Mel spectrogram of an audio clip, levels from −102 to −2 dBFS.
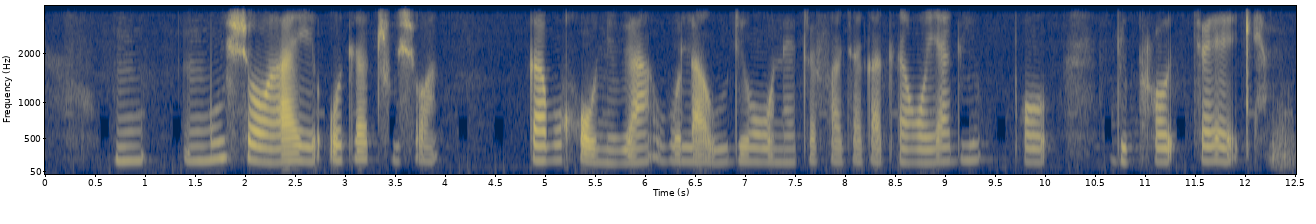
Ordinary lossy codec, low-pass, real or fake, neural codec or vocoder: none; 3.6 kHz; fake; autoencoder, 48 kHz, 128 numbers a frame, DAC-VAE, trained on Japanese speech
